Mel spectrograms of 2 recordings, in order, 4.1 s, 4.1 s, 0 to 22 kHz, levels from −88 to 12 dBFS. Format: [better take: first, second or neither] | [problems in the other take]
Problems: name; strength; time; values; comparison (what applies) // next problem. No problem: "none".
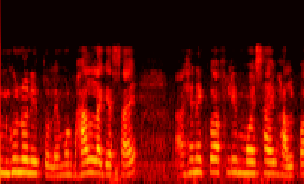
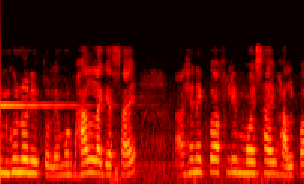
first | background sound (Wind chime); 12 dB below the speech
